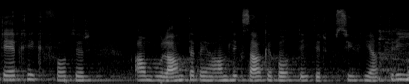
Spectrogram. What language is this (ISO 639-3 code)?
gsw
